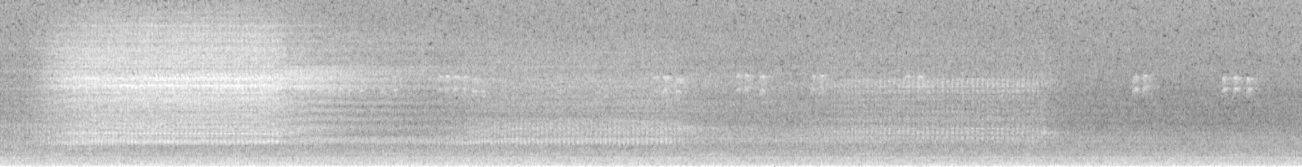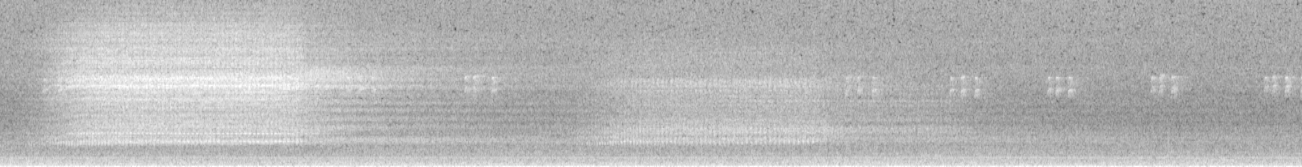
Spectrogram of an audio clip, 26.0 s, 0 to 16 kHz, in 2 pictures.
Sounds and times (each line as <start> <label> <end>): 0.0 urban drone 26.0
0.0 urban waterway 26.0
